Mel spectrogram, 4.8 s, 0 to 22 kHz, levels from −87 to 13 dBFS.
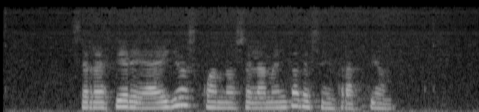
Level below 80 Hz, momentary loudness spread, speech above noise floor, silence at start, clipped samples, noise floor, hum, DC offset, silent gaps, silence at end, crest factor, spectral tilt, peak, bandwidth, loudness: -52 dBFS; 9 LU; 28 dB; 0.75 s; under 0.1%; -52 dBFS; none; under 0.1%; none; 0.65 s; 16 dB; -7 dB/octave; -10 dBFS; 16.5 kHz; -25 LUFS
